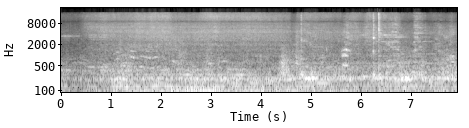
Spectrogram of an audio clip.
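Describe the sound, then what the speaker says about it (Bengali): Water added to fried spices in a pan for a bottle gourd kofta curry, a steady moderate sizzling hiss with light stirring clinks toward the end. "মশলাটা খুব সুন্দর করে ভেজে নেওয়া হয়ে গেছে। এবার আমি জল দিয়ে দিলাম।"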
